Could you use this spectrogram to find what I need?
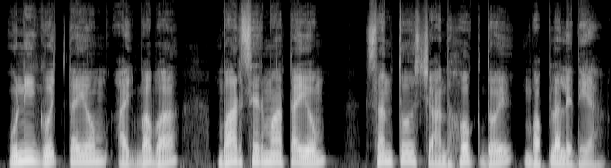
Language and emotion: Santali, neutral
